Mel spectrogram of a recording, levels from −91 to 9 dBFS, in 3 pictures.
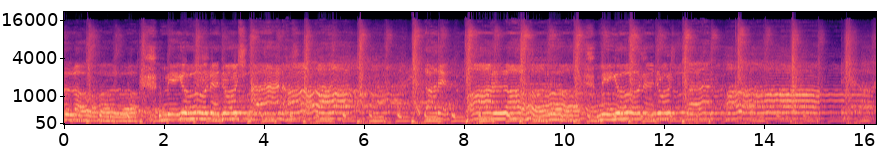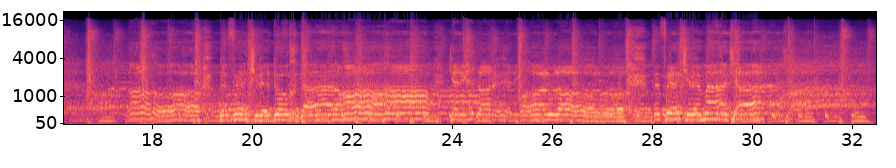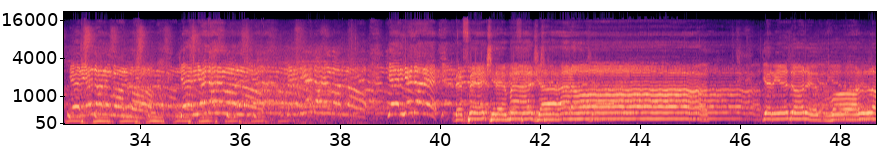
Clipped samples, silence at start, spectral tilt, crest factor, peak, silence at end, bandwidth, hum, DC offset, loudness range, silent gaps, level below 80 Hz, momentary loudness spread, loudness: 0.6%; 0 s; -4 dB/octave; 10 dB; 0 dBFS; 0 s; 17.5 kHz; none; under 0.1%; 4 LU; none; -40 dBFS; 8 LU; -10 LUFS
